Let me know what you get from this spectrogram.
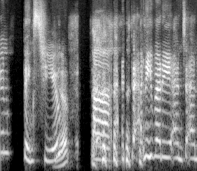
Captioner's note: laughs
